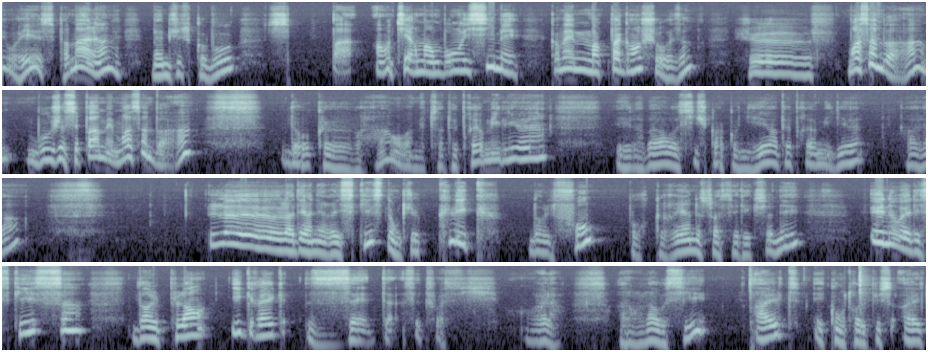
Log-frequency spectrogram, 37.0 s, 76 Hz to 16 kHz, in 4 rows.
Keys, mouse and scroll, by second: 4.3 scroll up 1, 4.9 right click, 5.1 typing, 6.9-11.5 drag, 13.4-14.6 drag, 14.7 scroll down 1, 15.6 scroll down 2, 16.1 right click, 18.0-19.3 drag, 19.9 click, 22.9 click, 26.7 click, 31.1 click, 32.4 click, 33.6-34.1 scroll up 4, 36.3 ctrl+alt+<, 36.7 ctrl+alt+click.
